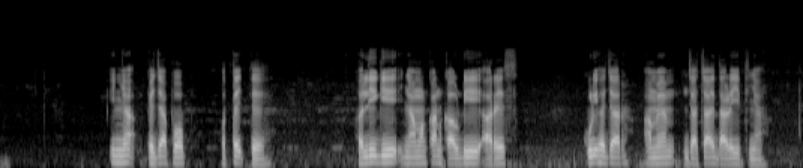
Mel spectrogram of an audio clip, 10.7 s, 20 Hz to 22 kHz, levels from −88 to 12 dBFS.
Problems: none marked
